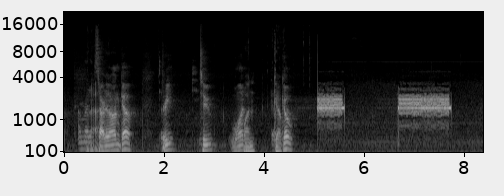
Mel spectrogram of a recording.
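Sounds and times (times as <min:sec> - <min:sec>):
speech: 0:00.3 - 0:04.7
steady electronic telephone dial tone: 0:06.7 - 0:07.8.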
